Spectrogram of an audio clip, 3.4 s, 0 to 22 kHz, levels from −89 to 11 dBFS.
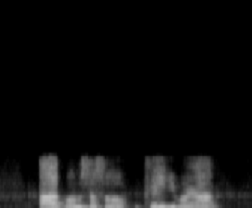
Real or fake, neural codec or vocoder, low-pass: fake; codec, 44.1 kHz, 1.7 kbps, Pupu-Codec; 5.4 kHz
